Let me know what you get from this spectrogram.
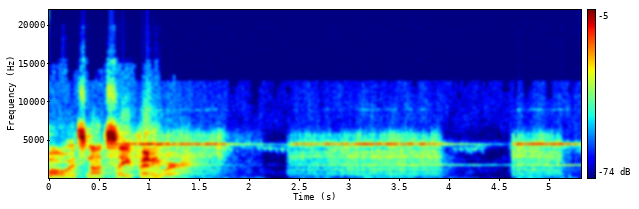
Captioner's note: telephone rings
